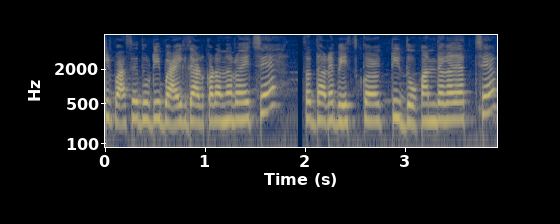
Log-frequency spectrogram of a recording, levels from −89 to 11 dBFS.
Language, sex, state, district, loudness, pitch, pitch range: Bengali, female, West Bengal, Malda, -16 LUFS, 255 Hz, 245-270 Hz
